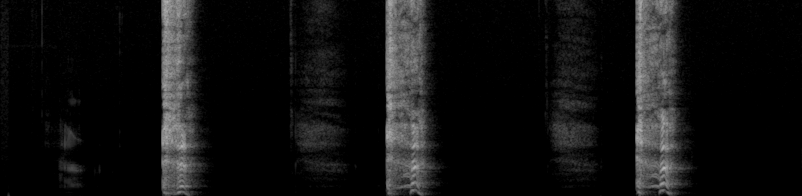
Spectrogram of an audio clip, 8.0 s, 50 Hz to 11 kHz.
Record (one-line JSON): {"three_cough_length": "8.0 s", "three_cough_amplitude": 10026, "three_cough_signal_mean_std_ratio": 0.26, "survey_phase": "alpha (2021-03-01 to 2021-08-12)", "age": "65+", "gender": "Female", "wearing_mask": "No", "symptom_none": true, "smoker_status": "Ex-smoker", "respiratory_condition_asthma": false, "respiratory_condition_other": false, "recruitment_source": "REACT", "submission_delay": "1 day", "covid_test_result": "Negative", "covid_test_method": "RT-qPCR"}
